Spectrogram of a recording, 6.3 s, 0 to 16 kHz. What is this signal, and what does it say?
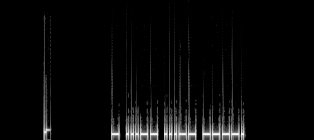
Morse code, heard as a keyed tone, about 25 wpm, 700 Hz. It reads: T339
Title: Numbers - Contest Style - 4-Digit 25wpm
